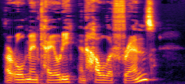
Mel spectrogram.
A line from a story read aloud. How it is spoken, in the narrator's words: asked Peter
